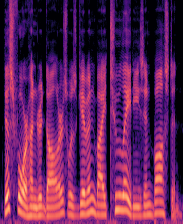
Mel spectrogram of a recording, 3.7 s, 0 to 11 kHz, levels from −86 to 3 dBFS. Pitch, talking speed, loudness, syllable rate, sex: 155 Hz, 180 wpm, -17 LUFS, 4.6 syllables/s, male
